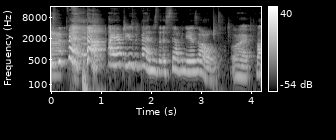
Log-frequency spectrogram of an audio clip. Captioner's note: laughs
